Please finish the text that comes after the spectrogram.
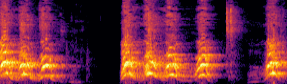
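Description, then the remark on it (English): A dog named Killer barks excitedly at the front door, loud mid-pitched barks in quick clusters of two or three, separated by brief pauses. No one speaks. “Somebody better get to the door before killer eats him.”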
